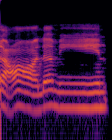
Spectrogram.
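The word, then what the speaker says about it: العالمين: अल्हम्दुलिल्लाहि रब्बिल आलमीन। अर्रहमान आलमीन, आइन निकल।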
